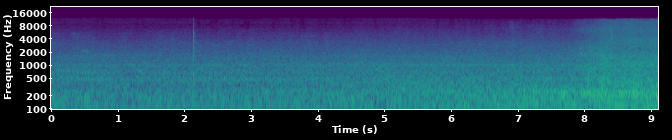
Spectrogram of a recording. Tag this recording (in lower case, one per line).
rail transport
vehicle
railroad car
train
